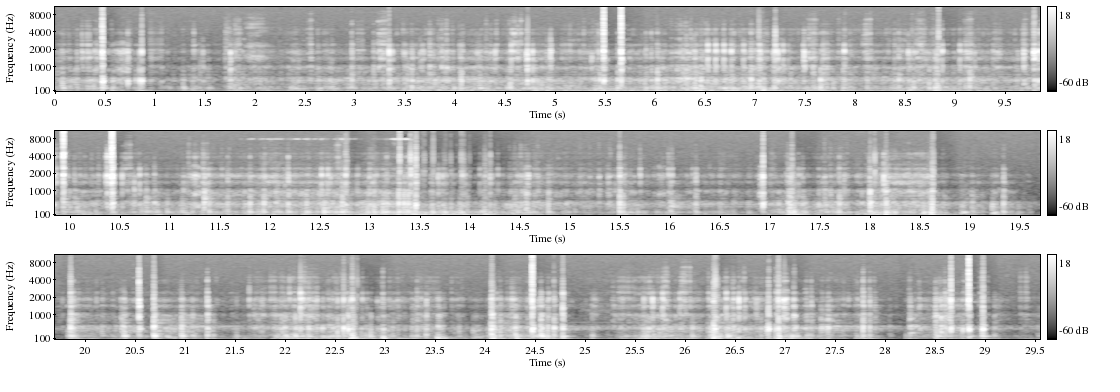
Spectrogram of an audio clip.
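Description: Off-road motorcycle engine running at low speed over rough ground, the throttle rising and falling, with frequent sharp knocks and rattles as the bike jolts over rocks. Some wind on the microphone.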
